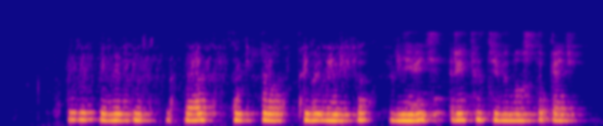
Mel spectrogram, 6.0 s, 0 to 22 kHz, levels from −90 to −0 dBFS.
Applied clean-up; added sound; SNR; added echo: neural mask model DeepFilterNet 3.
